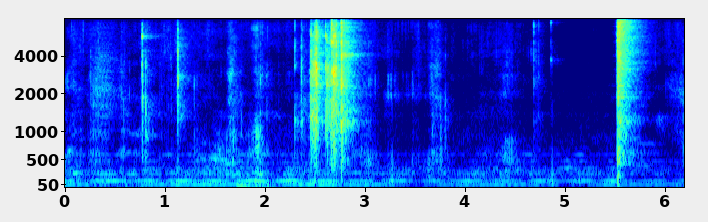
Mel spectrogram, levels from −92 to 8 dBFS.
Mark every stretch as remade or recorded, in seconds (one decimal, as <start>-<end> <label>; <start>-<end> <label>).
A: 0.0-0.4 remade; 0.4-1.1 recorded; 1.1-6.2 remade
